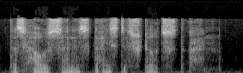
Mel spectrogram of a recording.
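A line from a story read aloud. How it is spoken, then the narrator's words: Sad. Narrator (German): sagte traurig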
